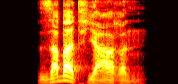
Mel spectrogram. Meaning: dative plural of Sabbatjahr
- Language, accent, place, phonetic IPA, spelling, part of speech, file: German, Germany, Berlin, [ˈzabatjaːʁən], Sabbatjahren, noun, De-Sabbatjahren.ogg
